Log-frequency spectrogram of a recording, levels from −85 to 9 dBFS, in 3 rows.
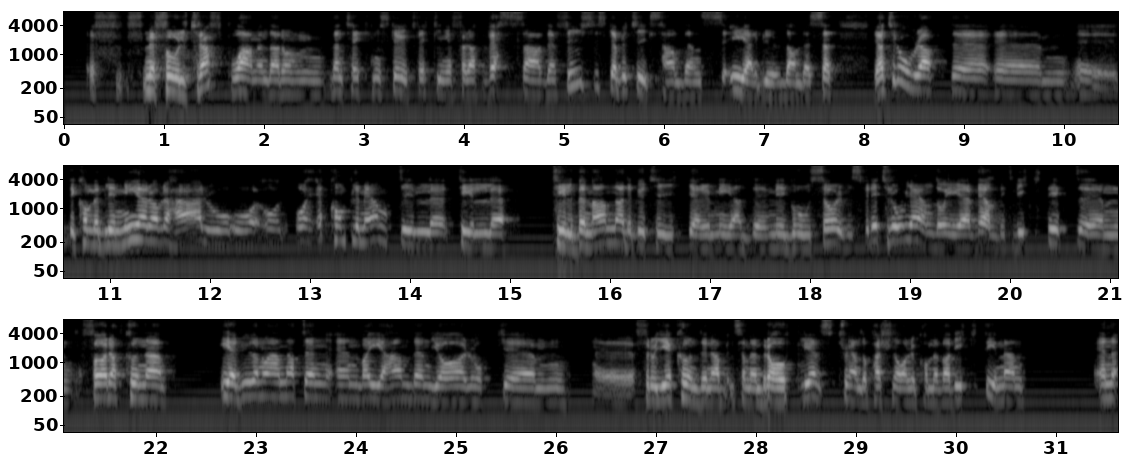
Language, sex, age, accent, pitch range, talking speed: English, male, 30-49, Swedish, 150-230 Hz, 155 wpm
